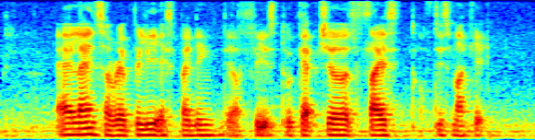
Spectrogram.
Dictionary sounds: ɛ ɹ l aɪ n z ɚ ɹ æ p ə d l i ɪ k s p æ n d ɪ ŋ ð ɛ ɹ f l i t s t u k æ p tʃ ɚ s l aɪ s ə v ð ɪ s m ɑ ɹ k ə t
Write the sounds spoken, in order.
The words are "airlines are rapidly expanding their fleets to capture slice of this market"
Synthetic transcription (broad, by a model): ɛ l aɪ n s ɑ ɹ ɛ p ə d l i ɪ k s p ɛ n d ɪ ŋ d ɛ f l i t s t u k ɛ p tʃ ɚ s aɪ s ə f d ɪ s m ɑ k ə t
